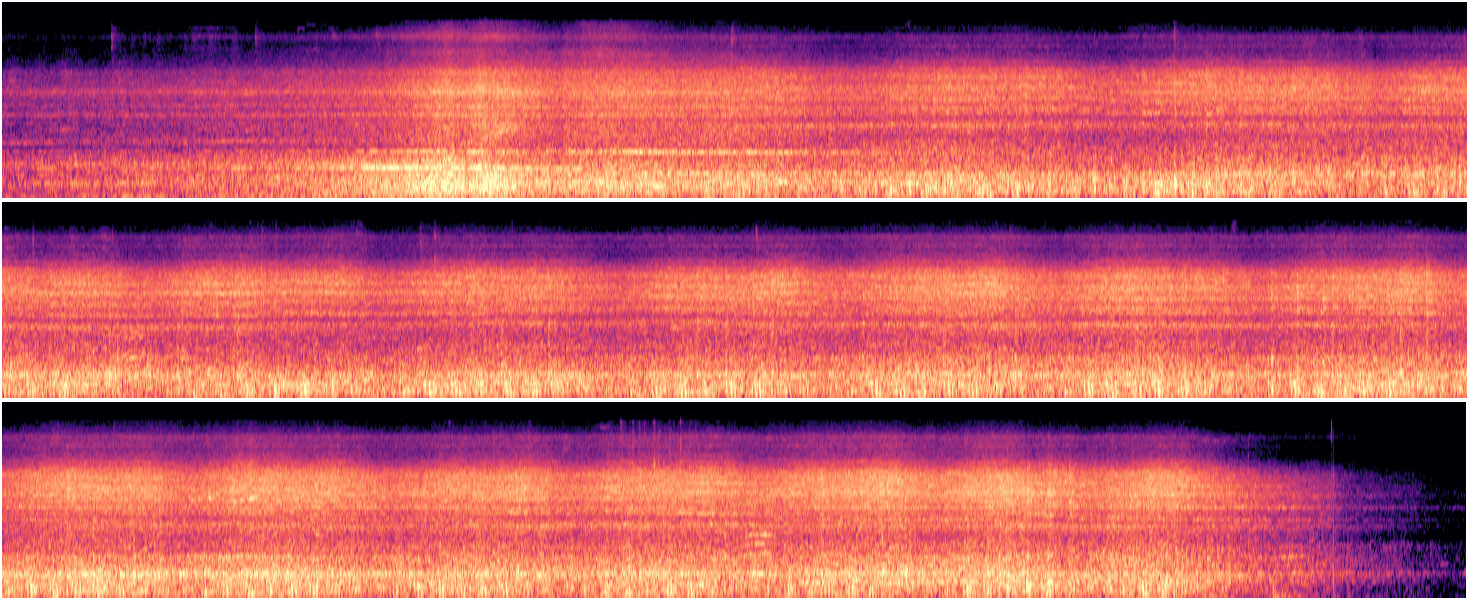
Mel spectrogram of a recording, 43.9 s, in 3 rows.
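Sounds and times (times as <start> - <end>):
train wheels rumbling on rail: 0.0 - 42.9
clickety-clack over rail joints: 8.7 - 41.3.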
